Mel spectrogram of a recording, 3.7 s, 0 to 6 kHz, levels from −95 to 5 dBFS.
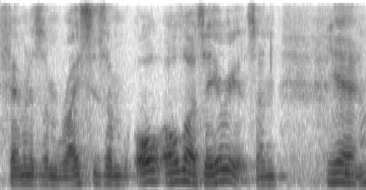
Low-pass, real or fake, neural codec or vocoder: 5.4 kHz; real; none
